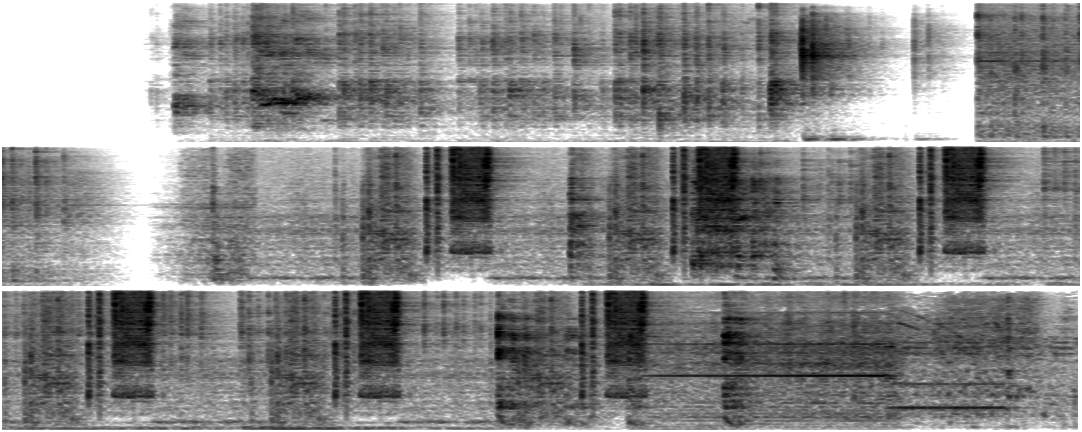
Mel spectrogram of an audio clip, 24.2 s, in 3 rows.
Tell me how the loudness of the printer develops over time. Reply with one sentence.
The loudness of the printer stays about the same.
